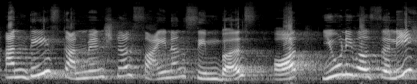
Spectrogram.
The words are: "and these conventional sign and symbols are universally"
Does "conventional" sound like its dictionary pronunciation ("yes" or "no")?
yes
